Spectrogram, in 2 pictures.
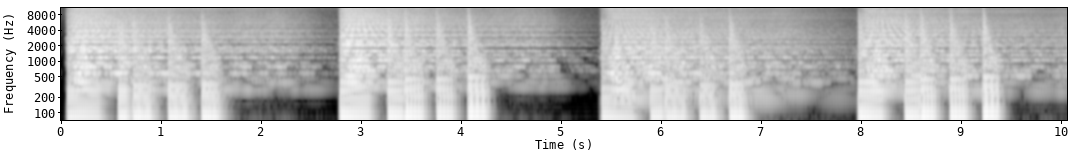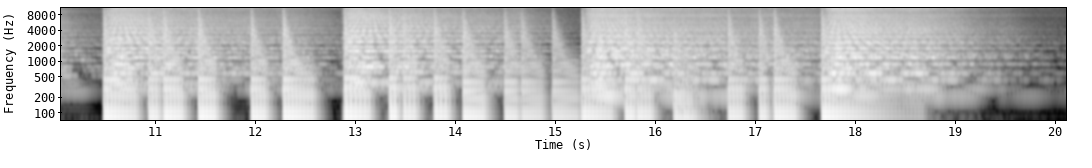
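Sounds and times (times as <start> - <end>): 
split synth bass on a Yamaha TX16W sampler: 0.0 - 1.9, 2.8 - 4.4, 5.4 - 7.1, 8.0 - 9.5, 10.5 - 19.1.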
